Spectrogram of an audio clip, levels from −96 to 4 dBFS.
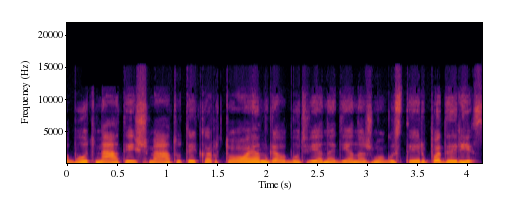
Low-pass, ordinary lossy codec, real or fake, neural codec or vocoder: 14.4 kHz; Opus, 24 kbps; real; none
